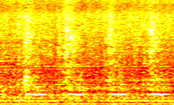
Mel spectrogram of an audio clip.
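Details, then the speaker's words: Kenmore washer on final spin with the lid open for demonstration. Fast, even spin hum over the steady drone of the drain pump, no knocking or scraping. Spinning normally. "running nice and fast in there again I can show you the pump is running as well that's what that noise is that way you can get the last little bit of water out but it's spinning nice and fast"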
